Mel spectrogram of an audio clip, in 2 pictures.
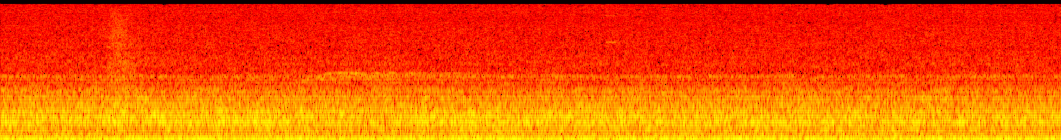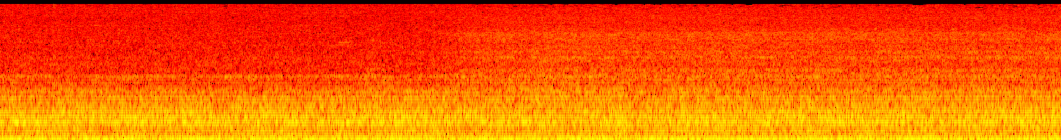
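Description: Steady background noise with a constant low hum and hiss, unchanging throughout, with no distinct event.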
